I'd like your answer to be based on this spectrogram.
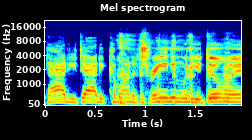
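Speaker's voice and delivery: put-on high, yelling little girl voice. Retelling a rainy day, speaker acts out young Bella yelling from the car: imitating Bella yelling. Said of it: "she's yelling".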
